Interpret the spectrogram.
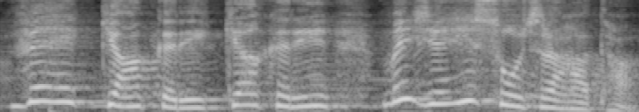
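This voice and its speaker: A woman's voice: sits high, big pitch swings, measured pace, fairly bright tone. A woman narrating a scripted cartoon story as a storyteller.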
